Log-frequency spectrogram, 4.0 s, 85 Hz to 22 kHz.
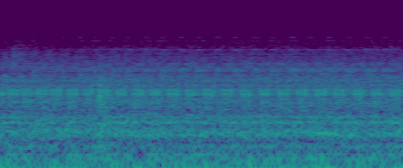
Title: CR10 S5 GRINDING NOISE PROBLEM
